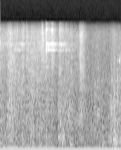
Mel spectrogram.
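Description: Shih Tzu whimpering in faint, high, thin squeaks, twice briefly: once at the start and again about a second in. A steady low hum runs underneath.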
